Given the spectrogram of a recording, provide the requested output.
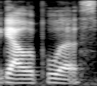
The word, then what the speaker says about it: Gallipolis: in Gallipolis Ohio and I think it's pronounced gala police not around that area Celeste how do you pronounce it done so come I say gala police but gala flu that was releases although I'm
